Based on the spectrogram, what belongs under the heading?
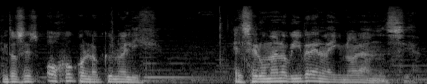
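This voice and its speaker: A man's voice: medium pitch, expressive, brisk, music in the background. An older man with a Rioplatense Spanish accent hosts a motivational talk, speaking playfully and acting out conversations in raised voices. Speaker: host giving motivational talk. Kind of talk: animated spiritual pep talk.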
